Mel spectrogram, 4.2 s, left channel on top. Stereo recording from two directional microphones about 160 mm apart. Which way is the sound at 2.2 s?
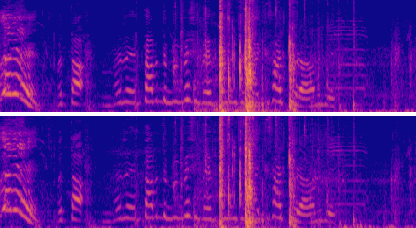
10° right (ahead or behind).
